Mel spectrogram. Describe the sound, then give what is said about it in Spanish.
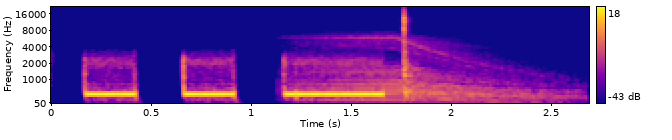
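Three steady telephone voicemail tones on a call that will be charged after the tones: two short beeps followed by a longer one, which ends in a sharp click and a fading ring-out. Loud, with no talking. “Buzón de voz. La llamada se cobrará al terminar los tonos siguientes.”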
